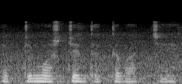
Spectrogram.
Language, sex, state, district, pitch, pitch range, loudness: Bengali, male, Assam, Hailakandi, 130 Hz, 130-135 Hz, -18 LUFS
